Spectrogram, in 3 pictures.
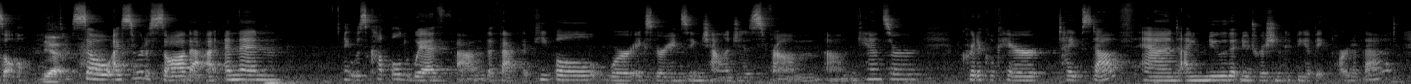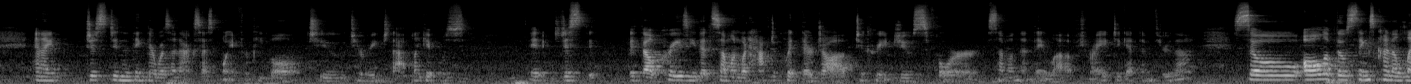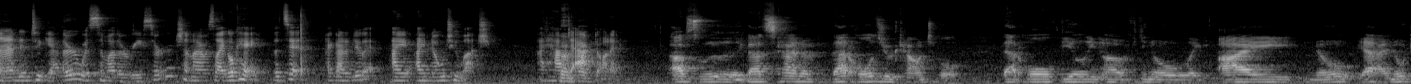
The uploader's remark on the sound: Episode 34 was recorded right inside the Sherwood Park Glow Juicery while we both drank Glow Juice.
